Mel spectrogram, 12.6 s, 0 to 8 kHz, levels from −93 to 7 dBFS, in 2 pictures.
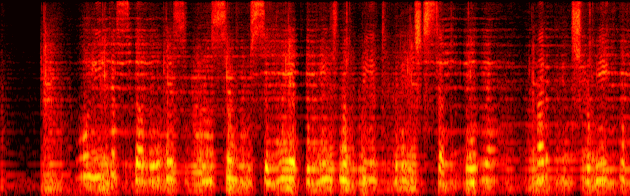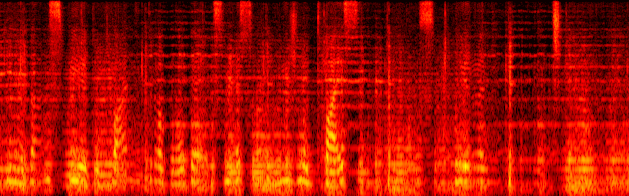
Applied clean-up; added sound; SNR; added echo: neural mask model RNNoise.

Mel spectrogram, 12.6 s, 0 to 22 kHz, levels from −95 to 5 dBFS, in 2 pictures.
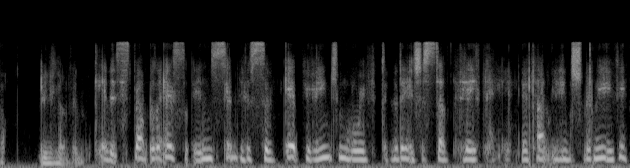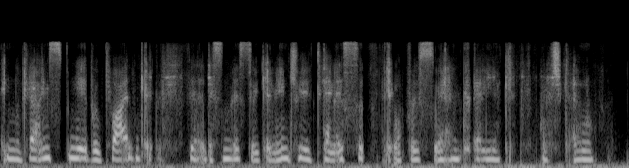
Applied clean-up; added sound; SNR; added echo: neural diffusion model UNIVERSE++.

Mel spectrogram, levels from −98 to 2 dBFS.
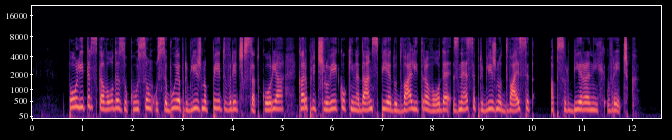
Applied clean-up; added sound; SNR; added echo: none; none; none; none.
